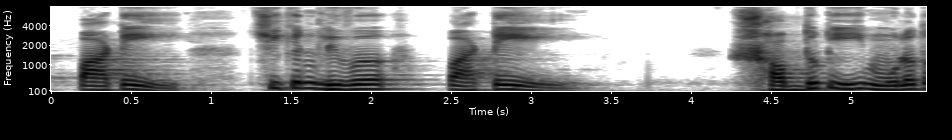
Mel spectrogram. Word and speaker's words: pâté: আপাততভাবে এর ইংরেজি বানানটা দেখলে মনে হবে লিভার পেট। কিন্তু ওই এ এবং ই এর উপর দুটো ভিন্ন মাত্রার আঁকড়া থাকায় এর উচ্চারণ হবে লিভার পাটেই।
